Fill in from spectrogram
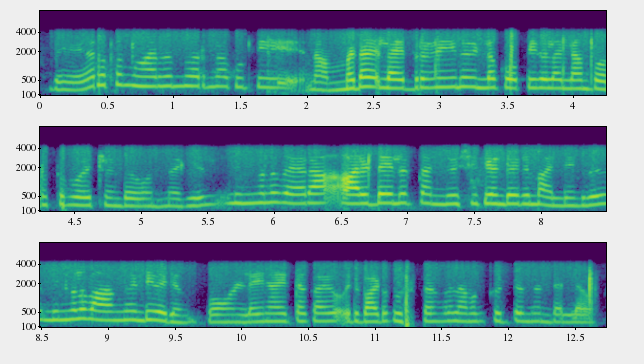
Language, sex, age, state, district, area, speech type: Malayalam, female, 18-30, Kerala, Malappuram, rural, conversation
